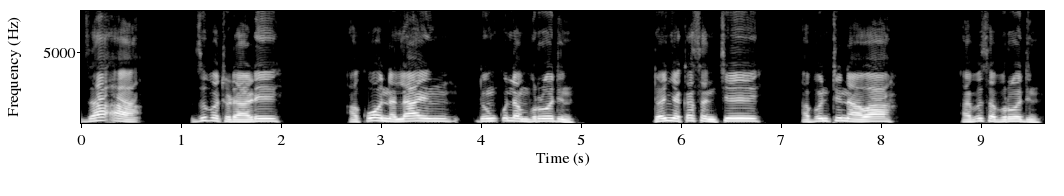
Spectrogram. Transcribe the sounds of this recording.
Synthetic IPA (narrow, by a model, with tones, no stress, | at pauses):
zaː˦ʔa˨ | zʊ˦ba˨tʊ˨ɽaː˨ɽeː˦ | ʔa˨kʷoː˦wɐ˨ne˨laː˦jɪ˨ndɔ˦ŋkʷʼʊ˦lɐ˨mbʊ˦ɾoː˦dɪ˨n | dɔ˦ɲjaː˦˨kɐ˦sɐ˨nt͡ʃeː˦ | ʔa˨bɪ˦ntɪ˦naː˨waː˦ | ʔa˨bɪ˦sa˨bʊ˦ɾoː˦dɪ˨n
